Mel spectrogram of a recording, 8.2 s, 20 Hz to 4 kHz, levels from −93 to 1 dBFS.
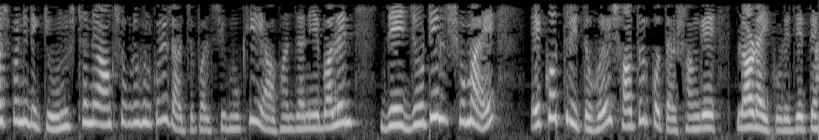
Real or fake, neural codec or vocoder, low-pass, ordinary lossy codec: real; none; 3.6 kHz; none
